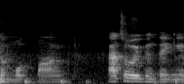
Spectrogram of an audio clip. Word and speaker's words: mukbang: Then my other Korean friend is like, you're an idiot. It's mukbang. We're clearly Asian. We have the short A sound.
